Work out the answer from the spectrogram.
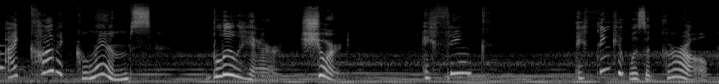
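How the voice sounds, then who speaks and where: A very high female voice with a lively, swooping lilt, spinning gossip like a story. a chatty young villager. Clear game music runs beneath. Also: slow, long pauses, full character voice. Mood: recounting. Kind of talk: video game voice acting. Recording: game audio with music underneath.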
